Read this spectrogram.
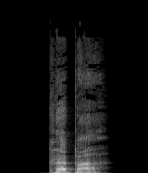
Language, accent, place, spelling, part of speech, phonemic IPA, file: German, Germany, Berlin, Köpper, noun, /kœpɐ/, De-Köpper.ogg
- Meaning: header (jump into water with one's head and arms ahead)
